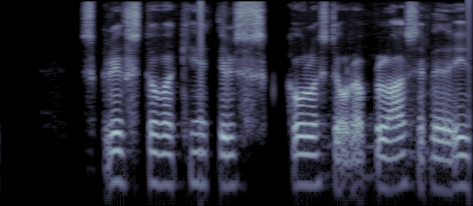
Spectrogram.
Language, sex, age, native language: Icelandic, male, 13, Icelandic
